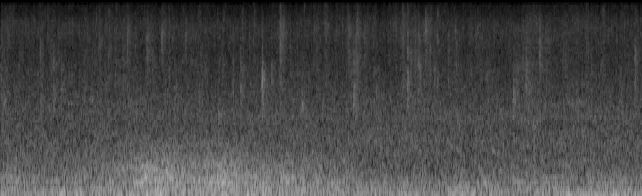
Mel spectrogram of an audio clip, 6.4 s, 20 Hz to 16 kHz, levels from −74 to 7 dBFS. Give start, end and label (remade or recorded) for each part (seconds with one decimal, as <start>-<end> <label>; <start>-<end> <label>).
0.0-5.1 recorded; 5.1-5.9 remade; 5.9-6.4 recorded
